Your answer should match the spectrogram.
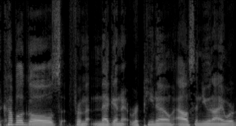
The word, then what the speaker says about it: Rapinoe: Good emphasis on the Rapinoe, not Rapinoe. – Rapinoe. Okay. So behind a couple of goals from Megan Rapinoe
